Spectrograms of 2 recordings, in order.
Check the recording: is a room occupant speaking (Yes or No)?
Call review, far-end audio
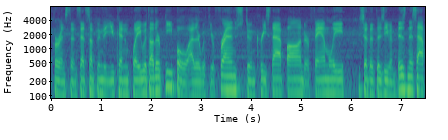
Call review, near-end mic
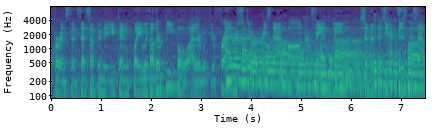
Yes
